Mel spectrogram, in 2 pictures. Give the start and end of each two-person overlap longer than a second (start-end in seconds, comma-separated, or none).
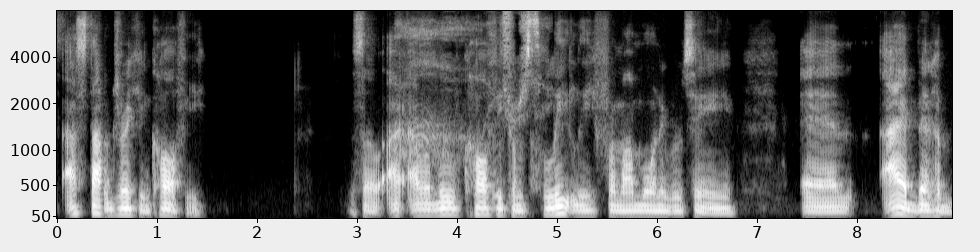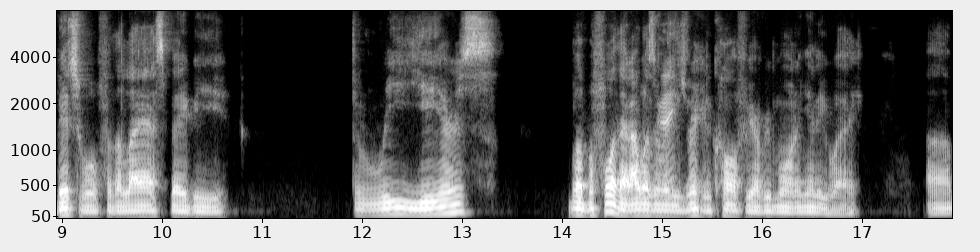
3.4-4.9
